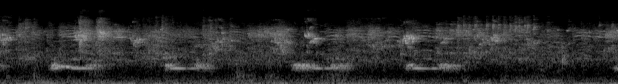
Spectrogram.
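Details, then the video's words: Zebra finches kept as a colony in Saudi Arabia, eating egg food, chatter in a continuous mass of high chirps with repeated short lower tonal notes about once a second and occasional wing flutter. "zebra finch colony"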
